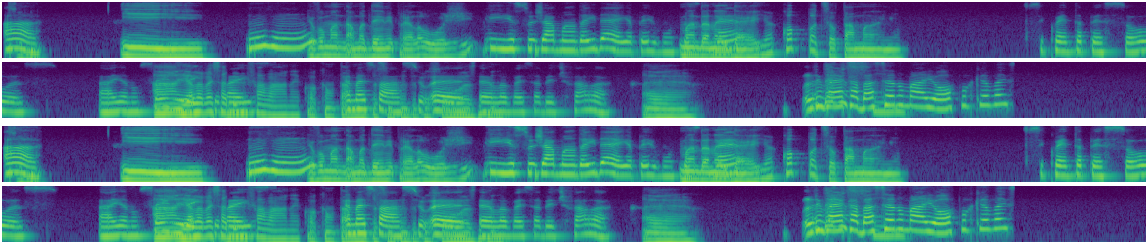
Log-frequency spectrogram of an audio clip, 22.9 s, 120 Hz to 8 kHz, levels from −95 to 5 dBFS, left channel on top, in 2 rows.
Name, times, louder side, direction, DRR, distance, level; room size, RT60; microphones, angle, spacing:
voice 1, 0.0-0.4 2.4-3.2 4.8-7.4 10.5-11.8 12.4-14.0 14.9-17.6 19.4-21.6, right 3 dB, 90° right, 3.8 m, -19 dB
voice 2, 1.2-2.1 3.1-4.8 6.8-9.0 12.9-16.5 17.8-18.4 19.5-20.5, right 1 dB, 15° right, 1.6 m, -21 dB
head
